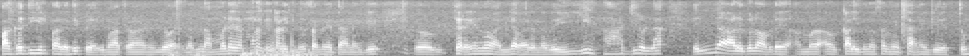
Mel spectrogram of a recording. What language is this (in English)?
Malayalam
